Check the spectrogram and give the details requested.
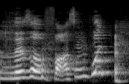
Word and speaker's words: Lizalfos: It's not Lizalfos. In what universe? This is Lizalfos. Who is pronouncing Lizalfos and who's rating them?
